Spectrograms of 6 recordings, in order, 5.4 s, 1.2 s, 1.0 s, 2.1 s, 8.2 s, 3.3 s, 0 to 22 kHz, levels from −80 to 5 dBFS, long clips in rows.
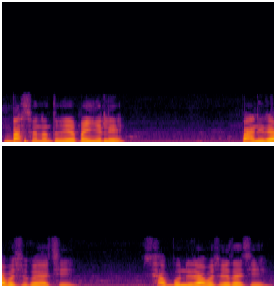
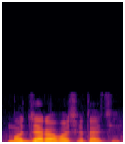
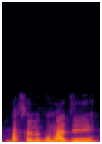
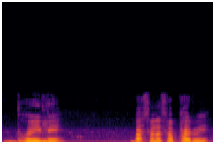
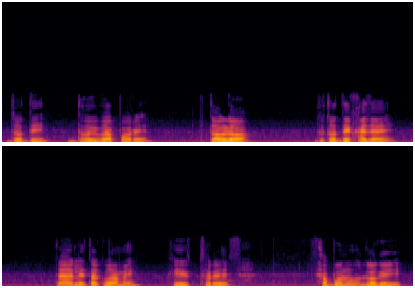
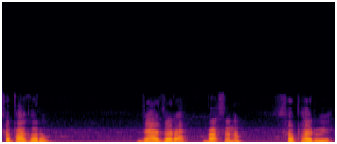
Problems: constant background noise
